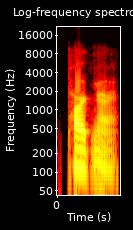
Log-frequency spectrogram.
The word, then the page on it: partner: American English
